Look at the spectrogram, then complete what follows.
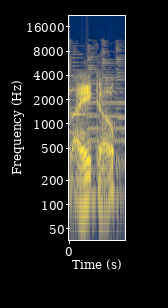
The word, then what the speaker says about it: Eiko: Alright, so Eiko, I think that's how you pronounce it. Unless you pronounce it the Japanese way, which is Aiko.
